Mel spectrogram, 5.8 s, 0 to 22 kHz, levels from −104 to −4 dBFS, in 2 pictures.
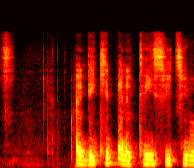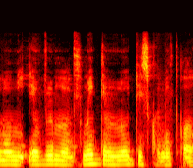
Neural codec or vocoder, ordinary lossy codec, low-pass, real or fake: codec, 44.1 kHz, 1.7 kbps, Pupu-Codec; none; 9.9 kHz; fake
